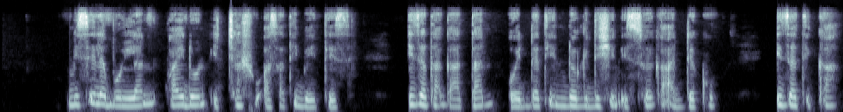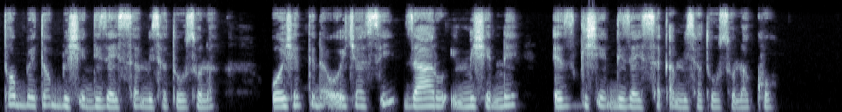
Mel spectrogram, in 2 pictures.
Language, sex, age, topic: Gamo, male, 25-35, government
